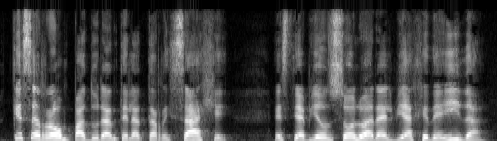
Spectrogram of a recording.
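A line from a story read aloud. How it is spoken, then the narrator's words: Said, laughing maniacally. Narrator (Spanish): dijo el árabe, y rió como un poseso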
